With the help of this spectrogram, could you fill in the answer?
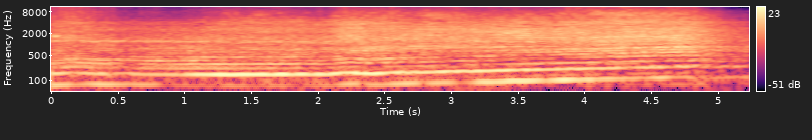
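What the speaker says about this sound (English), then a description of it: "That car just flew by." A car flies past outside, its engine note swelling loud and close and then shifting pitch as it passes before fading away, with no voices over it.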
